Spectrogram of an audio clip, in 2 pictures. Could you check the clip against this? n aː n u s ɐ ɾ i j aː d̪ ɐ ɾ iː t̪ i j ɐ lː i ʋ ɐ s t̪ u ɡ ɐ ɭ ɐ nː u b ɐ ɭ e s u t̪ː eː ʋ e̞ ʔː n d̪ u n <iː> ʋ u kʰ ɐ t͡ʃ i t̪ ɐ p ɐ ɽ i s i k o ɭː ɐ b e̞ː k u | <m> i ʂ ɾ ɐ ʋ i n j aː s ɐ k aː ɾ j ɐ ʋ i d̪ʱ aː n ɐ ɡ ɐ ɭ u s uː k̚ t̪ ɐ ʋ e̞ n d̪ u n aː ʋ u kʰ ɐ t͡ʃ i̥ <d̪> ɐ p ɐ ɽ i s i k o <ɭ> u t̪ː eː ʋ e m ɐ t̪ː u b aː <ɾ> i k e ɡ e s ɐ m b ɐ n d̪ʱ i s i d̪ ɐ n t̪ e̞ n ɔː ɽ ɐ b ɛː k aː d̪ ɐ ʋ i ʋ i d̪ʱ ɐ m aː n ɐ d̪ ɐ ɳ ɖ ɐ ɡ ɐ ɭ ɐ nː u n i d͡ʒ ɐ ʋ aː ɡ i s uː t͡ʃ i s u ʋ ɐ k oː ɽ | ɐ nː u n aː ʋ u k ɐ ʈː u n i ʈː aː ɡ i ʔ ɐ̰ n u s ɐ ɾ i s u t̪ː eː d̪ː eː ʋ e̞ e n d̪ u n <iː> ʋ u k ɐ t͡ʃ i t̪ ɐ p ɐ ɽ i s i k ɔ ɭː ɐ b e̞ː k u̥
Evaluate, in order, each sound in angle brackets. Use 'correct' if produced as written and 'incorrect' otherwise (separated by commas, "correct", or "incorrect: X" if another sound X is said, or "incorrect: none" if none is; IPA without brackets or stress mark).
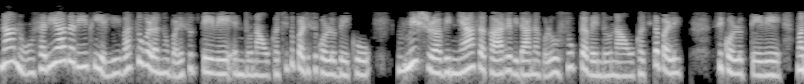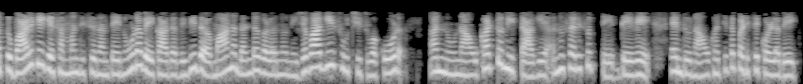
incorrect: aː, correct, incorrect: t̪, incorrect: ɭː, incorrect: ɭ, incorrect: aː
